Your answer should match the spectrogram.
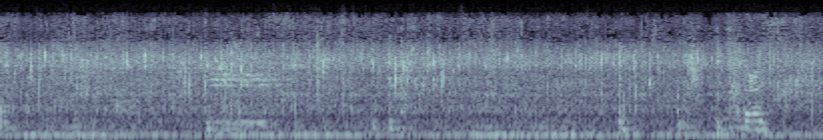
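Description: Banana slices fry in hot oil toward crispness, a steady bubbling sizzle throughout with occasional stirring scrapes and clinks, close and moderately loud, with no talking.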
